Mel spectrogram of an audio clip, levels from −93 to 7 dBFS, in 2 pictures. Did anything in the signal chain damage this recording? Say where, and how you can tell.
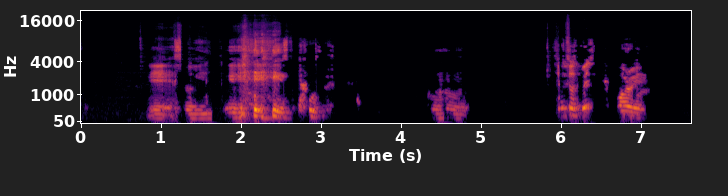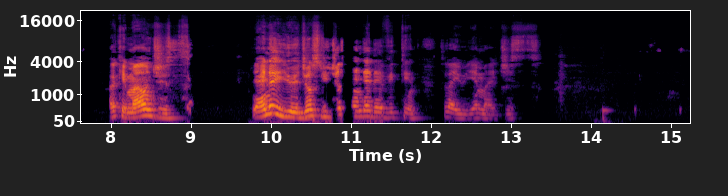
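Yes. Zipper noise from an unsmoothed gain stage ticks through level changes at 2.32–3.8 s, 7.08–8.16 s and 10.56–11.6 s: audible 3 dB steps, unlike a clean fader ramp.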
